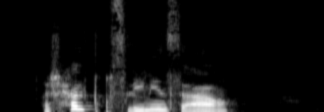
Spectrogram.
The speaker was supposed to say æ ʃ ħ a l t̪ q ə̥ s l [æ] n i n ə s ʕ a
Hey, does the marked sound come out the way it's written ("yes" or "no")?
no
